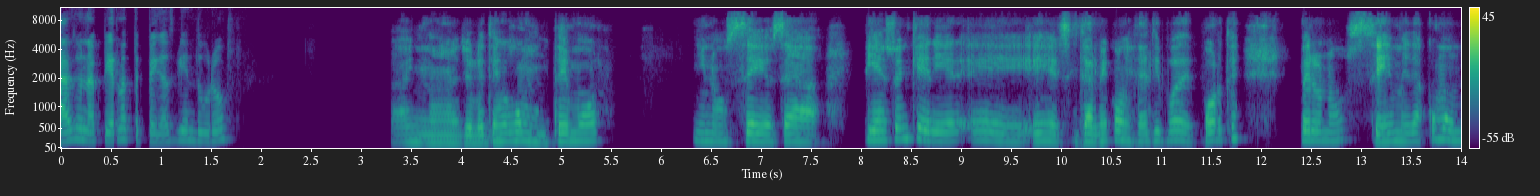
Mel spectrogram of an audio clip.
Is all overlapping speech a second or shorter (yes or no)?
yes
